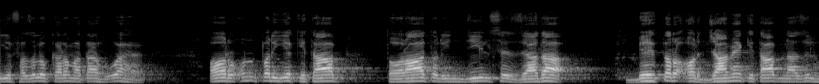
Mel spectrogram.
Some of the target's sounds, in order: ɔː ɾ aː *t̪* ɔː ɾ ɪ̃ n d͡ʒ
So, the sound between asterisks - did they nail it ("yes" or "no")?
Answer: yes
